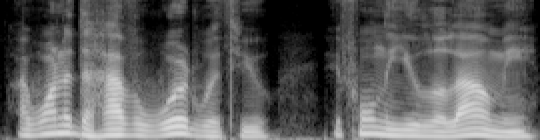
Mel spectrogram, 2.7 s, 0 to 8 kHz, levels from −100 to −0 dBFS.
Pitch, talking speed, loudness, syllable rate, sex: 120 Hz, 265 wpm, -19 LUFS, 7.1 syllables/s, male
